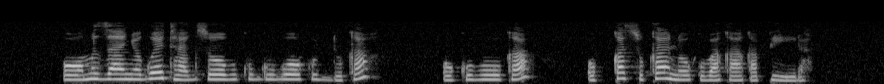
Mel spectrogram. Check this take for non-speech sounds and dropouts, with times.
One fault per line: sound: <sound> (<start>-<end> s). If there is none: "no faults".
no faults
